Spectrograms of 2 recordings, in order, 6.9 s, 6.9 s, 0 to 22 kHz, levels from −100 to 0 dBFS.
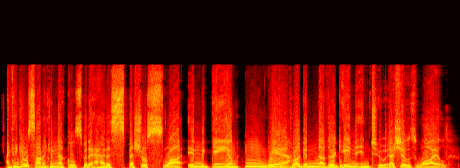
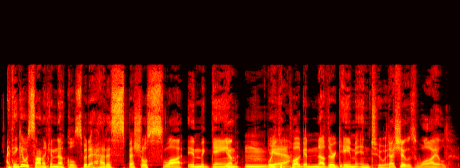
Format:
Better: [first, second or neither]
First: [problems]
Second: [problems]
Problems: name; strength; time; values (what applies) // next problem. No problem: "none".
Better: second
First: distortion; heavy; 32% of the sound clipped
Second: none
